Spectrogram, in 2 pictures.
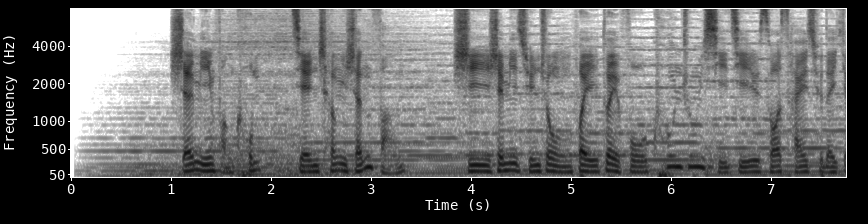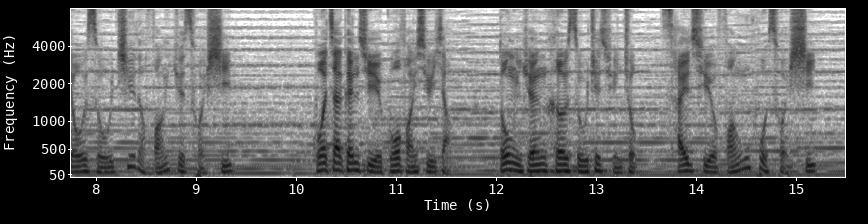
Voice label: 大气讲述; 人民防空

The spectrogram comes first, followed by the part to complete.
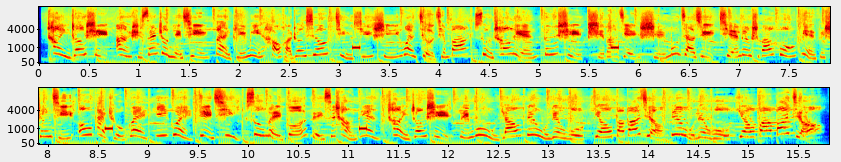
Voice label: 促销

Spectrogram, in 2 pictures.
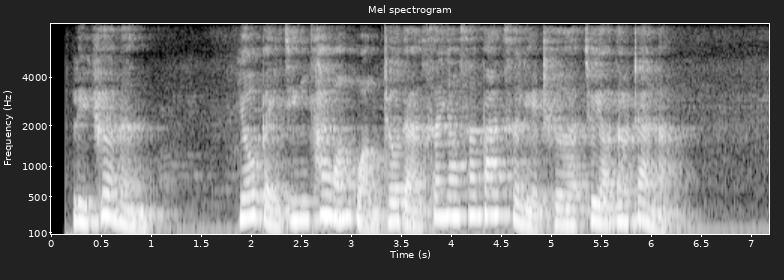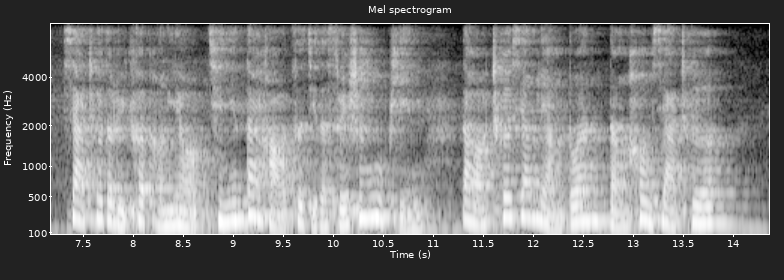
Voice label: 中文播报

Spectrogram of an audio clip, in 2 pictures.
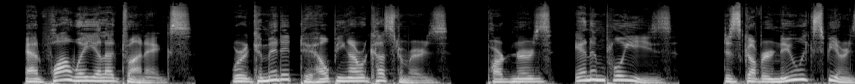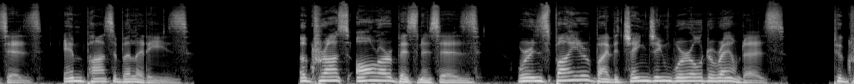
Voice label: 英文宣传片

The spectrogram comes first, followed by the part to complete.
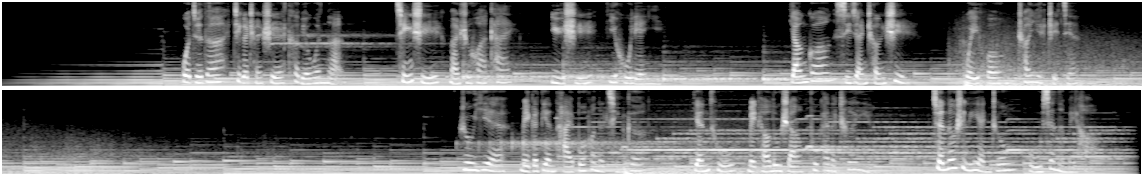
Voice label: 宣传片缩混

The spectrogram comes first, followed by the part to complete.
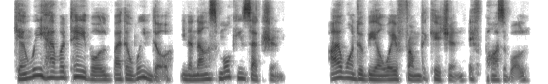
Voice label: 餐饮预定男声

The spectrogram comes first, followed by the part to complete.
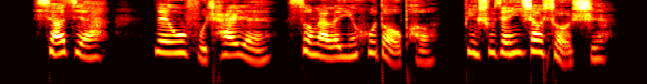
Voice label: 少女稳重丫鬟

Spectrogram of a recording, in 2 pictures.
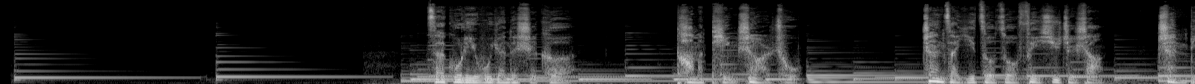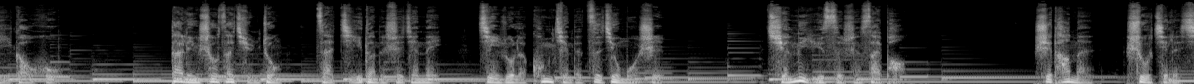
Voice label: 深情旁白

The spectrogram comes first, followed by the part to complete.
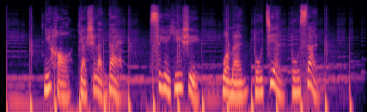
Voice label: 广告复古; 你好雅诗兰黛

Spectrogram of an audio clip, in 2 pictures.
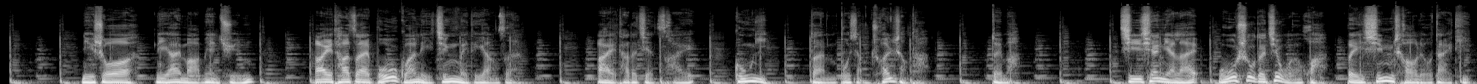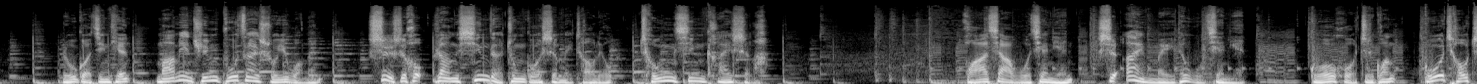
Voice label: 展宣幽默态度; 国货之光

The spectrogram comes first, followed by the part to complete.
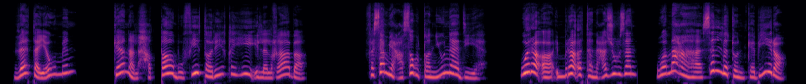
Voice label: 阿拉伯语女

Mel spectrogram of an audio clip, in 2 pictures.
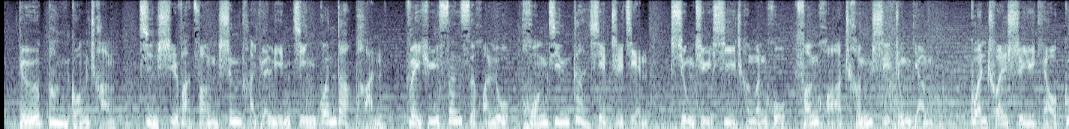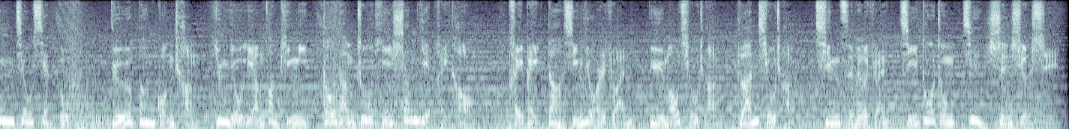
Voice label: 恢弘大气地产类; 德邦广场

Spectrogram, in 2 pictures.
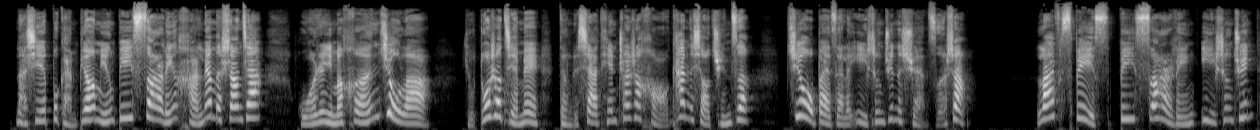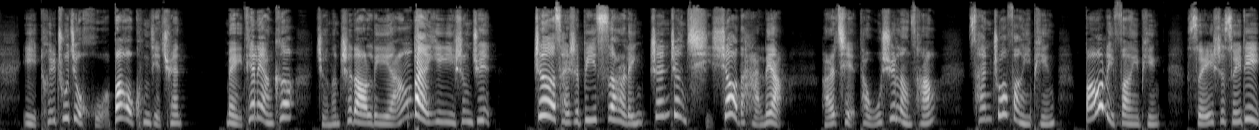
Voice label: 信息流 电商广告 偏调皮吐槽 无噪点

